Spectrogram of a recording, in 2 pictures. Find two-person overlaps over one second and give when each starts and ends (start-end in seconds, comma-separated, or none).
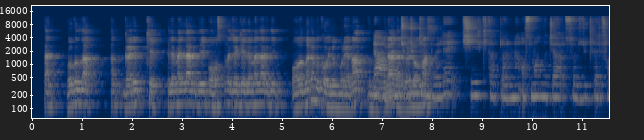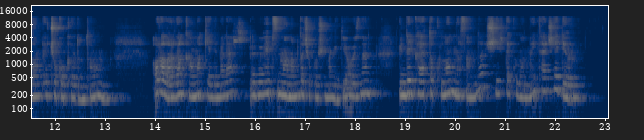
6.8-8.0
